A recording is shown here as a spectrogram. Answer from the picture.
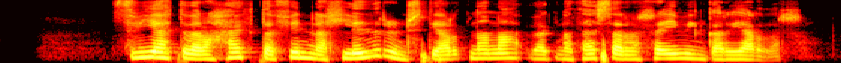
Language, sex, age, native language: Icelandic, female, 50-59, Icelandic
